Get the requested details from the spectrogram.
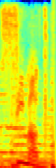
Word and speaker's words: CMAT: El Si la vas a buscar en Spotify, tenés que poner C-M-A-T, porque se llama CIMAT, que es la abreviación de Ciara Mary Alice Thompson, que es su nombre.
